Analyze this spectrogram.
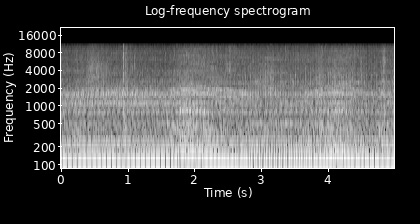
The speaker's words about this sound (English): Now let's start it up. An 1100 engine, so the size of a car engine on a bike.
